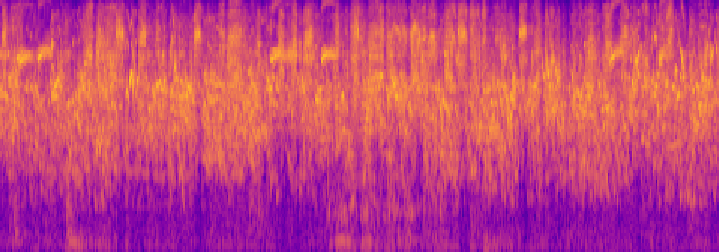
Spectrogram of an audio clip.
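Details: Australian budgies chirping, a dense continuous chatter of high squeaky chirps and warbles from many birds, with no pauses.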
